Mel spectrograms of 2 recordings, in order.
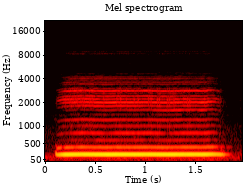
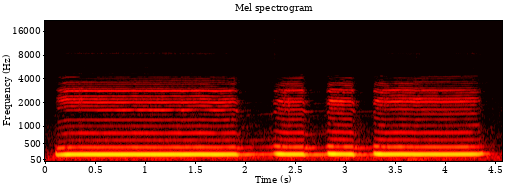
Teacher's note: All right, we have s, ooh, mm. The sound is actually coming out of our nose. It's what we call a nasal sound.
